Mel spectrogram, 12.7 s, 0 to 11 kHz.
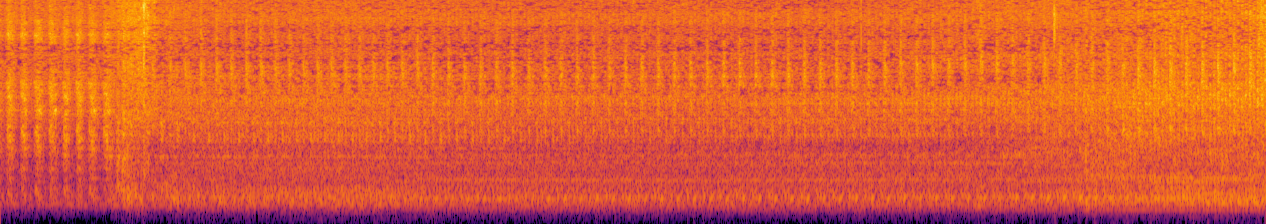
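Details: Isuzu Trooper diesel after start: hard, slightly uneven knock about three a second over the idle, with DTC 74 throttle position sensor stored; valvetrain or bottom-end knock, undetermined.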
